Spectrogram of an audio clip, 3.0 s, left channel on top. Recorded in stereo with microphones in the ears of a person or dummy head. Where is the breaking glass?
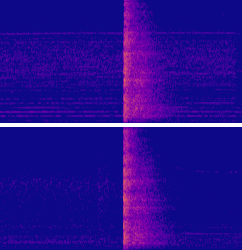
60° right (ahead or behind), 4 m.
